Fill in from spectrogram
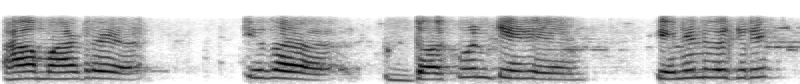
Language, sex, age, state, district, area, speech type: Kannada, male, 45-60, Karnataka, Belgaum, rural, conversation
